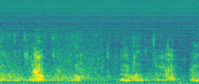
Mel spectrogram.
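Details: Wild boar in the jungle, where a leopard stalks pigs as prey, give short, low, rough grunts in irregular bursts.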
